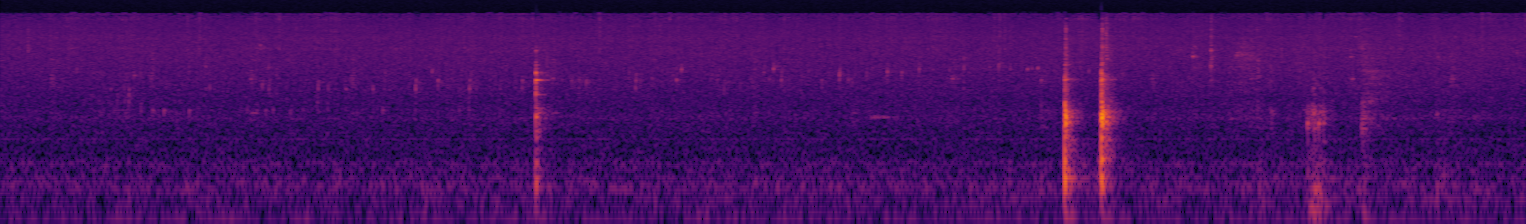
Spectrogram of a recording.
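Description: Salt brine poured slowly from a glass jar into a mason jar packed with peppers for lacto-fermentation, a faint trickle. A sharp glass click about five seconds in, two loud sharp knocks close together near eleven seconds, and a duller knock near the end as the glass jar is set down on the counter.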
